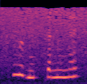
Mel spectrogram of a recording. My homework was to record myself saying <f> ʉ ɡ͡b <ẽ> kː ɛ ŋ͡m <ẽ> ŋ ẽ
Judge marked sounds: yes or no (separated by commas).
no, yes, no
